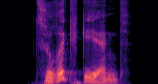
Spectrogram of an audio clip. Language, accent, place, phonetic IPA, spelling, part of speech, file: German, Germany, Berlin, [t͡suˈʁʏkˌɡeːənt], zurückgehend, verb, De-zurückgehend.ogg
- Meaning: present participle of zurückgehen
